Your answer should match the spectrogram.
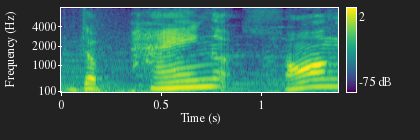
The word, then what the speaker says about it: Dapeng Song: So this is concept art that was shared by Dapeng Song, I believe is how you pronounce it. It's D-A-P-E-N-G, and then Song as in song.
